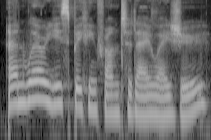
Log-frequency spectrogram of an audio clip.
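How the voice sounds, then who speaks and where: A woman hosts a podcast interview in a slightly low voice. She is polite and well prepared, guiding her guest with clear questions. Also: lively intonation, brisk, a little mellow. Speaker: podcast host. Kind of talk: hosted interview.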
